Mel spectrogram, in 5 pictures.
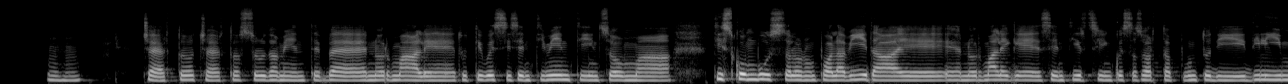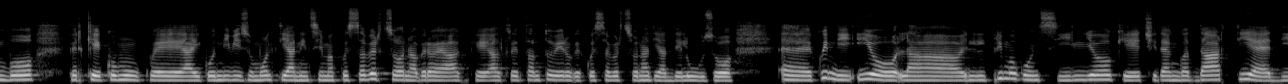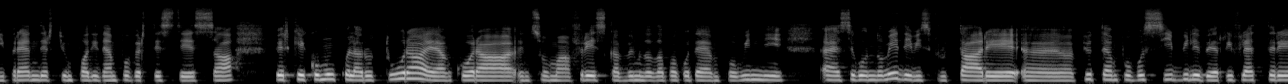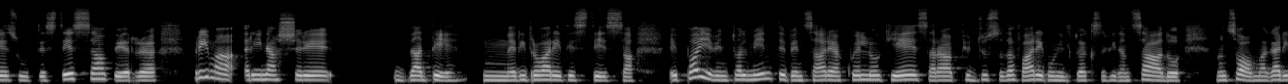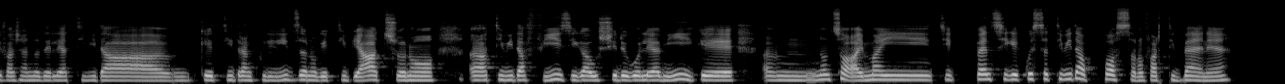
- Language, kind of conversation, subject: Italian, advice, Dovrei restare amico del mio ex?
- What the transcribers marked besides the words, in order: none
